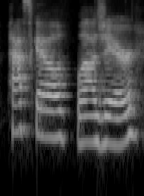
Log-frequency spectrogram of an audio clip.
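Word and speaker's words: Laugier: the living hell of depravity mm-hmm so essentially Pascale Legere I yes that's how you say his name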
